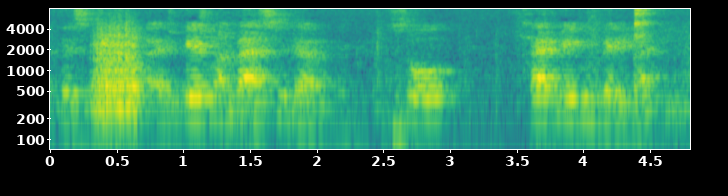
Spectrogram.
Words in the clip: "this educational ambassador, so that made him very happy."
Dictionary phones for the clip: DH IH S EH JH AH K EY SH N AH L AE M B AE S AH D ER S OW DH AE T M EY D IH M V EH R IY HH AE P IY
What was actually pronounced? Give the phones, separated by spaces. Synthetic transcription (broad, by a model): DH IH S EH JH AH K EY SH AH N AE M B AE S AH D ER S OW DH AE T M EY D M V EH R IY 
